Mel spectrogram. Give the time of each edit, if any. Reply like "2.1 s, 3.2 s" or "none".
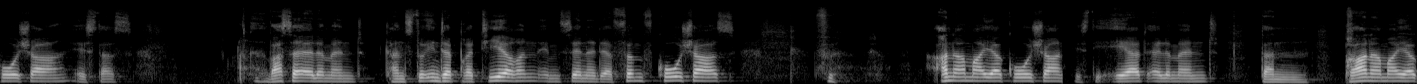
3.7 s, 10.6 s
